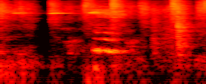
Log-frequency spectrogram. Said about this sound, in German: Der Hund möchte Abendessen. Der Hund muss warten. Ja, der Hund muss warten, das nützt nichts.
